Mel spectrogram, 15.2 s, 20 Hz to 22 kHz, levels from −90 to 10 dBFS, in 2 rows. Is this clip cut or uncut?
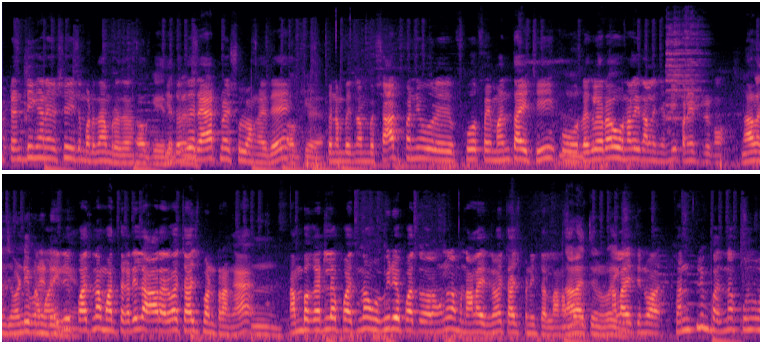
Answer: cut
